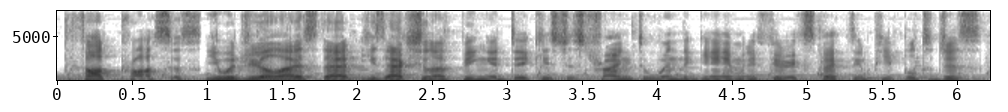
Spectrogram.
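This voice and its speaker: Male gaming vlogger, low register, freshly woken morning voice, frank off-the-cuff rant delivery over prominent guitar music. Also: steady tone, fairly quick, fairly bright tone. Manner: just-woke-up morning voice; blunt, mildly swearing. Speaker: gaming video creator. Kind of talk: casual opinionated gaming rant.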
